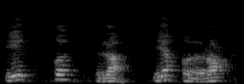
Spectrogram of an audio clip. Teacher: اقرا میں جو قاف ہے وہ قلقلے والا ہے، اس کے اوپر آواز کو روک کے چھوڑیں گے، اقرا، اقرا، ٹھیک ہے، یہ قلقلہ ہے۔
